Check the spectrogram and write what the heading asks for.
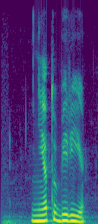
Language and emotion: Russian, neutral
